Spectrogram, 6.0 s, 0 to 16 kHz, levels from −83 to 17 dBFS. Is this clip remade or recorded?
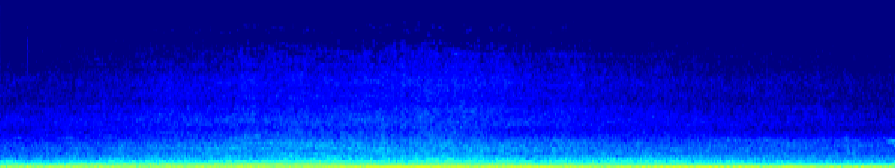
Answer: recorded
